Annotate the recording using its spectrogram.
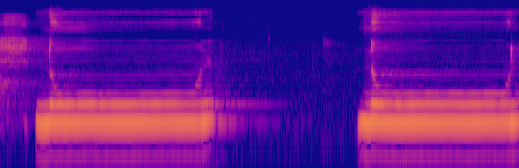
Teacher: اور نون کا مخرج کیا ہوتا ہے کہ جب ہم نون کو پڑھتے ہیں تو ہماری زبان کی جو نوک ہوتی ہے، اوپر والے سامنے والے جو 2 دانت ہوتے ہیں ان کے اندر والی سائڈ پہ جو مسوڑے ہوتے ہیں ان کو ٹچ کرتی ہے ہماری زبان کی نوک، تو ہم نون ادا کرتے ہیں.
